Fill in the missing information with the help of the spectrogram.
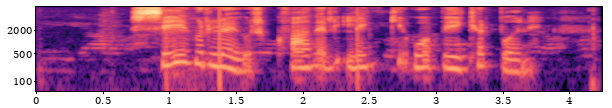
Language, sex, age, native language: Icelandic, female, 30-39, Icelandic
